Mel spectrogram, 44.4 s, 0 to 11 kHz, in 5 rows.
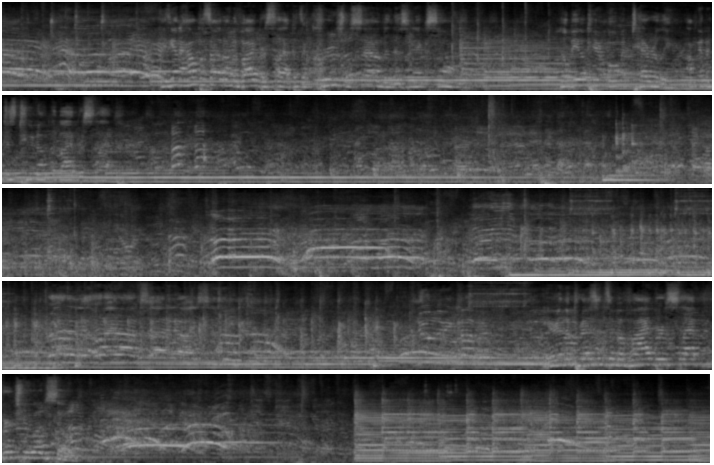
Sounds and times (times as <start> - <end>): Music: 0.0 - 18.6, 23.2 - 44.3
Speech: 1.9 - 5.8, 7.0 - 11.3, 31.8 - 36.6.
